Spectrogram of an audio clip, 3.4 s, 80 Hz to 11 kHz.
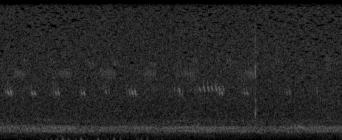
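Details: Common Cranes in their thousands flying off to roost at evening in the winter Rann of Kutch, January 2013; far-off continuous trumpeting chorus with a short run of soft low thuds early on.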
